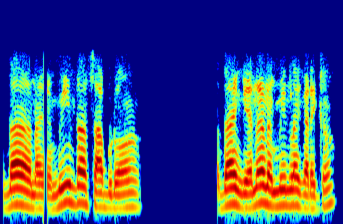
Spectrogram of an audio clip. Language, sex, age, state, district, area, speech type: Tamil, male, 18-30, Tamil Nadu, Kallakurichi, urban, conversation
